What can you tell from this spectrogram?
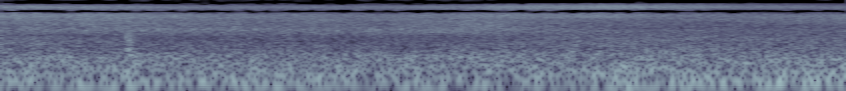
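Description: Fast-flowing mountain river rushing over boulders below a footbridge, a steady roar of white water.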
